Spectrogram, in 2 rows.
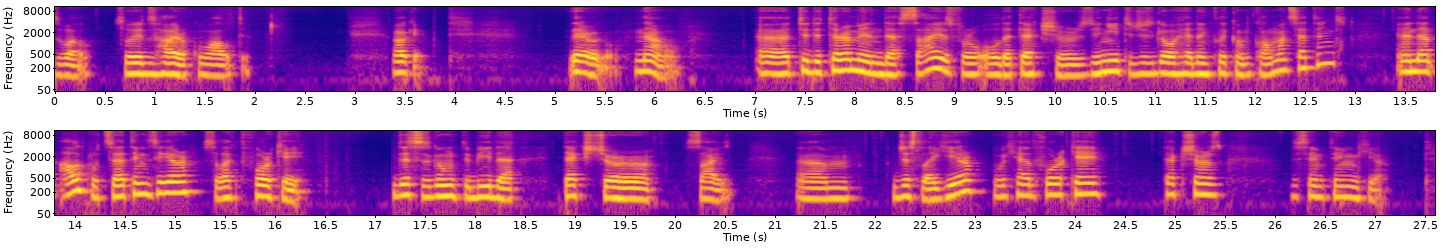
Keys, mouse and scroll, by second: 8.0 click, 11.9 click, 13.2 click, 15.6 click, 19.7 click, 22.4 click, 22.6 click, 23.3 click, 23.9 click, 24.4 click, 24.7 click, 25.1 click, 26.2 click.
